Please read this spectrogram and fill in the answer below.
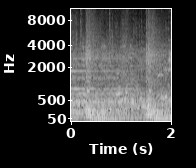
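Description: A wind band playing a procession piece, with people's voices close by over the music.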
